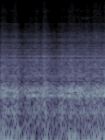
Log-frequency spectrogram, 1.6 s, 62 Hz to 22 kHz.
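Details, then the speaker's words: Fnirsi IPS 3608 bench power supply cooling fan running at about 35°C, with the mic close to the fan: soft, steady whir with no rattle; not terribly noisy, and it shuts off near 22°C; normal cooling fan. "The fan itself, you can probably hear it. It's not terribly noisy."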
